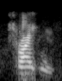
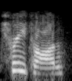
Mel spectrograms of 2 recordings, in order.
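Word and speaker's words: Tritón: actual legitimate Mexican Luchador Triton no Treon it's the Spanish pronunciation or the he does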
